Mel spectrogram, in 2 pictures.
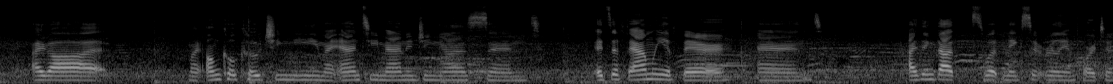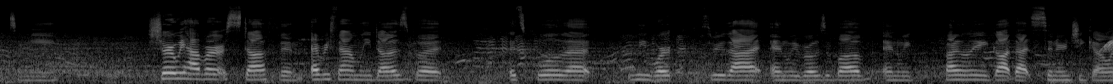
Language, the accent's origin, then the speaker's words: English; British Columbia, Canada; I'm from the Smilkameen, the lower Smilkameen in the Okanagan.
